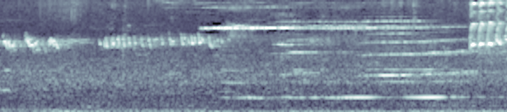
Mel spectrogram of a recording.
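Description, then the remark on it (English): Train brakes squeal in long, high-pitched metallic whines over a steady low rumble of rolling wheels. The squeal slides and overlaps throughout, with no one talking. “Oh, and that'll be the rare crested rusty brake bird.”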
